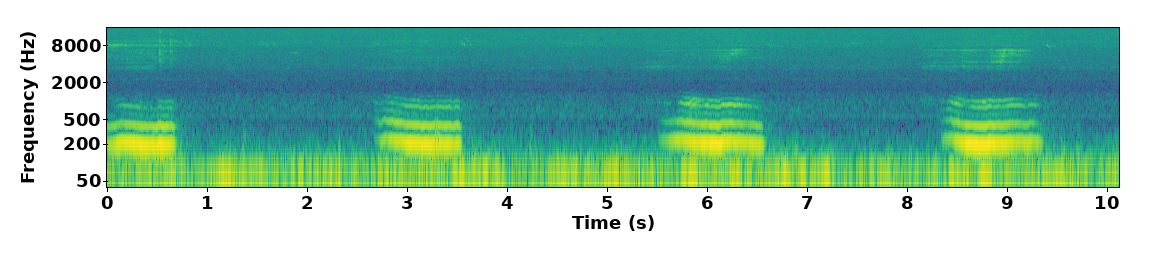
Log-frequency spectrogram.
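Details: Two pet cats, one a tuxedo cat, asleep: slow, regular snoring at about 22 breaths a minute over a low hum of room noise; snoring.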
